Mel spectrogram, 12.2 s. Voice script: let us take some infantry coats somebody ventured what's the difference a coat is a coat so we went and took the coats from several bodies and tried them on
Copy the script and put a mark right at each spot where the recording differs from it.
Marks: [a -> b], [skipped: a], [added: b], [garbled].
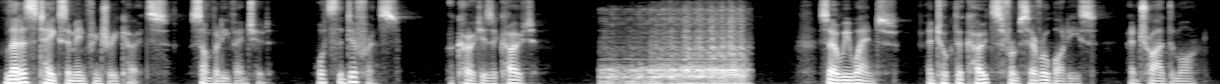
let us take some infantry coats somebody ventured what's the difference a coat is a coat so we went and took the coats from several bodies and tried them on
